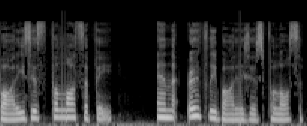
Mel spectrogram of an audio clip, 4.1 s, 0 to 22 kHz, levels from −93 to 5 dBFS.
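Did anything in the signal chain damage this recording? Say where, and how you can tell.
Yes. Bluetooth stutter at the wireless link: lost packets made the receiver replay its last buffer, so the speech buzzes around 0.84–0.90 s and 3.16–3.25 s, then skips ahead.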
